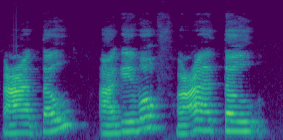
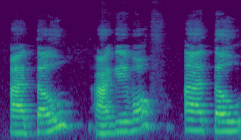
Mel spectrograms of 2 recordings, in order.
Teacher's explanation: آتو آگے وقف آتو. دیکھیے عین اور حمزہ جب متحرک ہوتے ہیں، جب ان کے اوپر زبر ہوتا ہے تو خاص خیال رکھا جائے کہ ان کی آوازیں آپس میں ملے نہ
